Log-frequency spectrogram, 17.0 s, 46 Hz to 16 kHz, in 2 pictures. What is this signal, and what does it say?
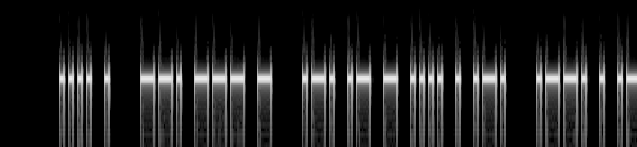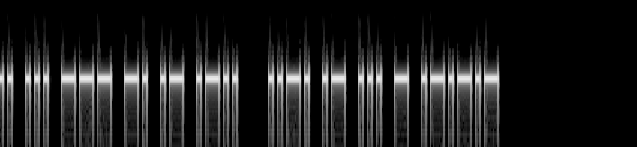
Morse code, heard as a keyed tone, about 20 wpm, 700 Hz. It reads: HE GOT RATHER PERSONAL FAST.
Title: Sentences from Top 1000 Words - Review Part 4 - 20wpm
